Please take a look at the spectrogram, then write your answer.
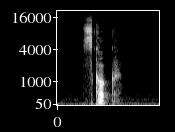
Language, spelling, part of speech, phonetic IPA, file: Polish, skok, noun, [skɔk], Pl-skok.ogg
